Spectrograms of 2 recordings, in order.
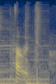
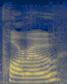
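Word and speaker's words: Poirot: to detail worthy of detective hercules parrot i'm just kidding i know you hate having your name mispronounced detective poro entering the orient express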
